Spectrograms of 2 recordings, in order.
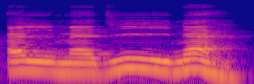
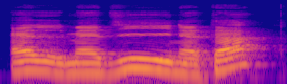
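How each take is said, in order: First: The word ends on na with no ta. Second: The word ends with a final ta syllable. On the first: The word is said at a stop. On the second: The word is said in the flow of speech.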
